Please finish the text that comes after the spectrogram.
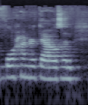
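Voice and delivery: ordinary talk, nothing marked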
